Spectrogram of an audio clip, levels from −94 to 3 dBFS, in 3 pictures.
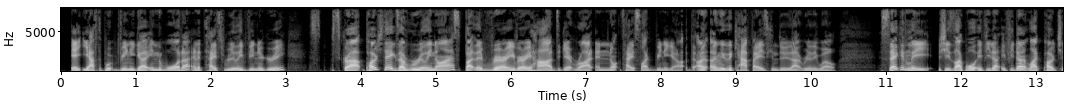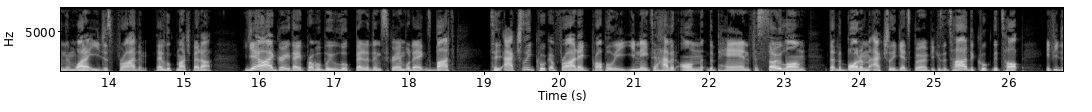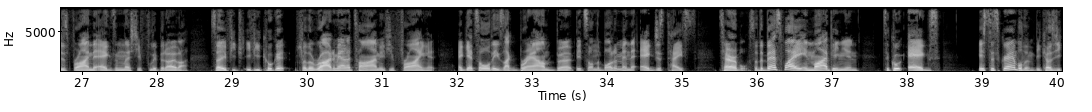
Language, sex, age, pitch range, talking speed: English, male, 20-39, 115-170 Hz, 250 wpm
